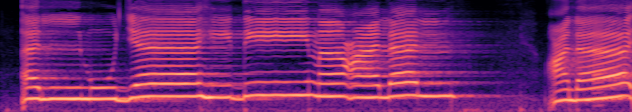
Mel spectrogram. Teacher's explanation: Di mad tabi'i zahiri karena ada ya sukun yang sebelumnya berbaris kasrah, maka huruf dal panjangkan 2 harokat. Al-mujahidina ala, jika berhenti di la hukumnya adalah mad tabi'i karena ada alif didahului baris fathah.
